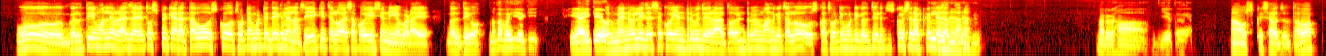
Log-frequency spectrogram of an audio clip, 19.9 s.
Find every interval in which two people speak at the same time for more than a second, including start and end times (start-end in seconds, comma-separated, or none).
none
